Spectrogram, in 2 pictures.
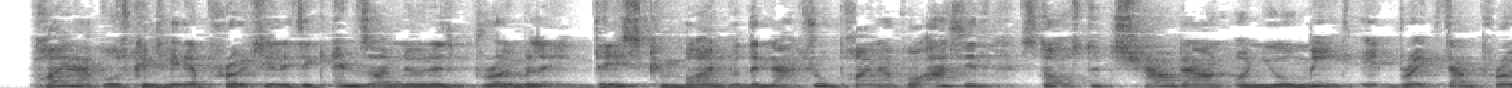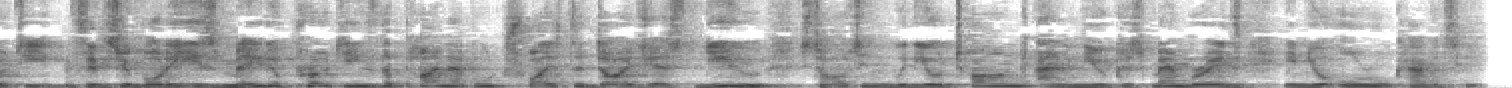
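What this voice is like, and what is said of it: English accent. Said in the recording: “English accent.”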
